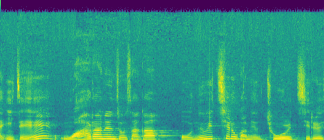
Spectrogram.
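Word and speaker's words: は: 3번 와. 그렇죠. 조사로 제시되고 있기 때문에 와라고 발음하고 는 이라고 해석이 되겠고요.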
